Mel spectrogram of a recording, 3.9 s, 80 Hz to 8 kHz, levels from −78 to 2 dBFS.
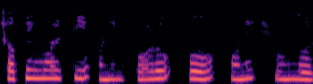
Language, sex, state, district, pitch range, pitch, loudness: Bengali, female, West Bengal, Jalpaiguri, 255-285 Hz, 270 Hz, -29 LUFS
